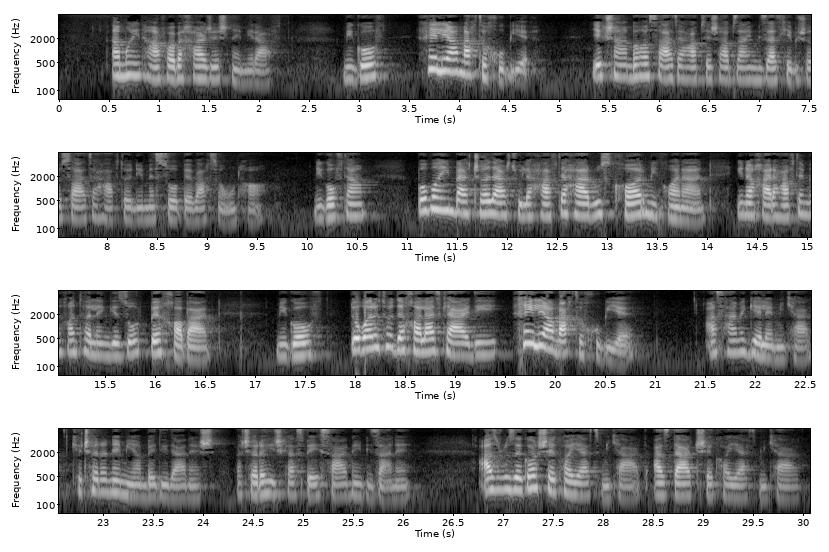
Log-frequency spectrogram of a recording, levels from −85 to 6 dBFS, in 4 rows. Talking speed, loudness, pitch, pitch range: 180 wpm, -17 LUFS, 195 Hz, 170-225 Hz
